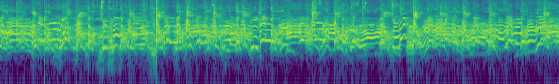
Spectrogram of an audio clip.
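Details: Group of Shih Tzus singing along in chorus, a steady wall of overlapping wavering howls and yips, pitches sliding up and down, sustained without pause for the whole stretch.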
